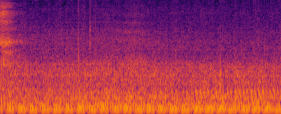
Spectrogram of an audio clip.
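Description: Side-by-side UTV engine idling steadily, with the spray rig's pump pushing water through the nozzles into a plastic bucket as a steady hiss over the low engine hum, during a flow-rate calibration run.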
